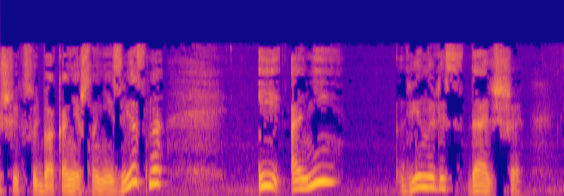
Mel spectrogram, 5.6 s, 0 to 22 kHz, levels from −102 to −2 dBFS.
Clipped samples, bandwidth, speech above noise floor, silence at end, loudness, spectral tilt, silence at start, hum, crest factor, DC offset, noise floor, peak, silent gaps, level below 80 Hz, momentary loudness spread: under 0.1%; 8.8 kHz; 33 dB; 0.25 s; -25 LUFS; -4 dB/octave; 0 s; none; 20 dB; under 0.1%; -58 dBFS; -8 dBFS; none; -64 dBFS; 17 LU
